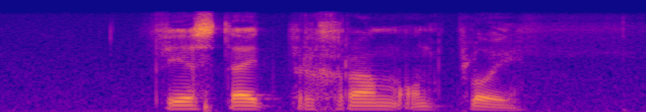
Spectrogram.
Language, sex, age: Afrikaans, male, 20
